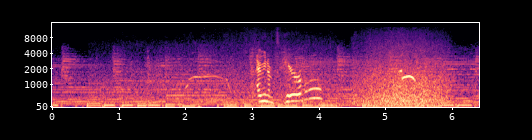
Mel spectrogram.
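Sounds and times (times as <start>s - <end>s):
ocean surf breaking at a surf beach: 1.4s - 6.2s
speech: 3.1s - 4.8s.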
